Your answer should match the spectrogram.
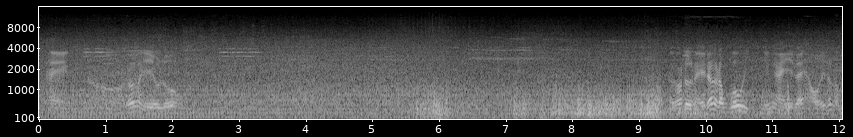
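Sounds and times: city street traffic with motorbikes: 0.0s - 12.0s.

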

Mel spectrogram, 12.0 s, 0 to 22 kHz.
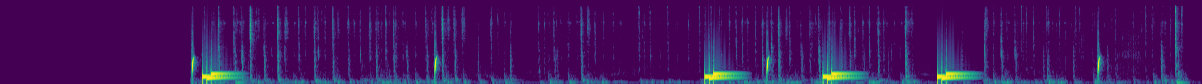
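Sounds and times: keyboard typing clicks: 1.9s - 11.9s.

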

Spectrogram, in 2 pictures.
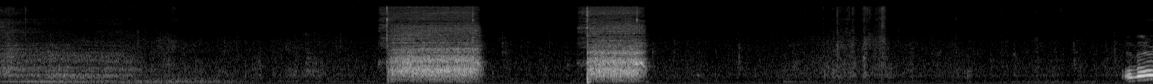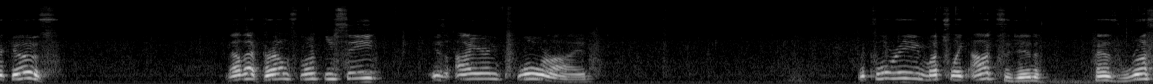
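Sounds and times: torch lighter hissing: 0.0s - 1.5s, 3.8s - 4.9s, 5.8s - 6.5s.

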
